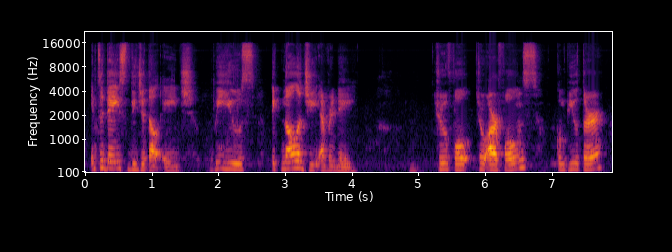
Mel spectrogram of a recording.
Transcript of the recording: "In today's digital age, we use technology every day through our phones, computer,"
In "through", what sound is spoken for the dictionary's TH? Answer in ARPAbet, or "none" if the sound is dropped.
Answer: T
